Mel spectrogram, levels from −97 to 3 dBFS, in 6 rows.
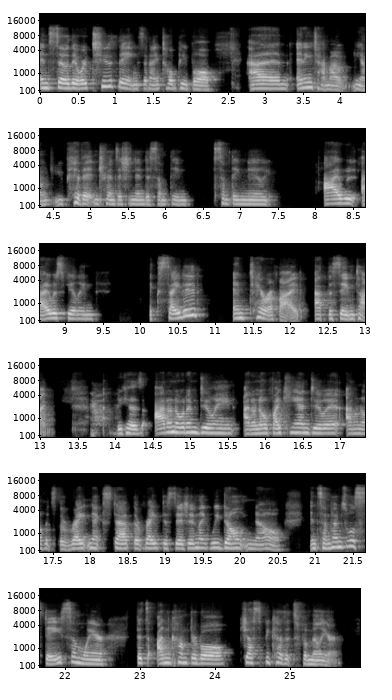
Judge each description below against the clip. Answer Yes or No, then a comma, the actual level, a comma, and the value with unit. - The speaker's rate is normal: Yes, average, 180 wpm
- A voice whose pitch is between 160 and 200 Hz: Yes, high, 190 Hz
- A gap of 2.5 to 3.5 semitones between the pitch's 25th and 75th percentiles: Yes, average, 3.1 semitones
